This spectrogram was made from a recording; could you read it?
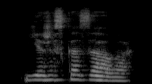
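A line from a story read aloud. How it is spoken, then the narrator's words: Displeased mutter. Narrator (Russian): бормочу недовольно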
